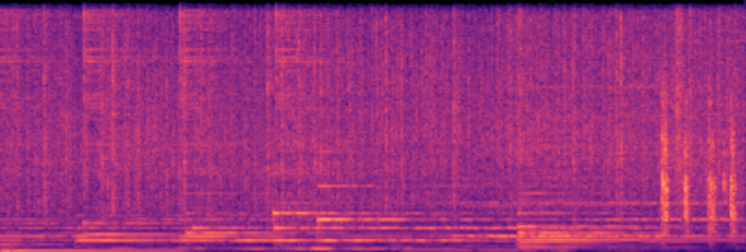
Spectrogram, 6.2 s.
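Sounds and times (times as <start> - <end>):
synth pads: 0.0 - 6.2.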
